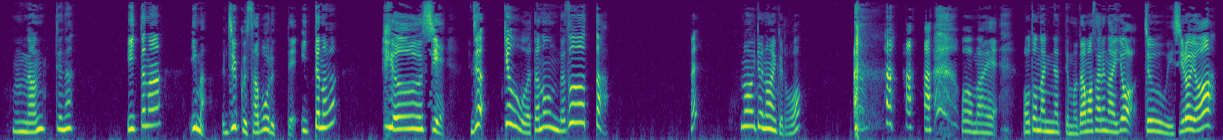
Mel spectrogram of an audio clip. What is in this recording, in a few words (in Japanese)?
dansei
